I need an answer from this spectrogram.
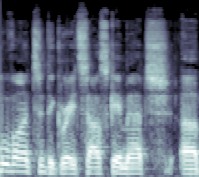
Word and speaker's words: Sasuke: on to the great Sasuke match uh Ben W was actually pronouncing it as the great suzuk but however you want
